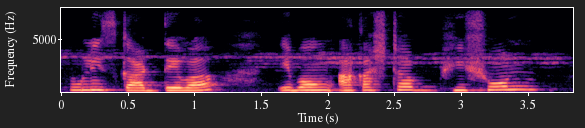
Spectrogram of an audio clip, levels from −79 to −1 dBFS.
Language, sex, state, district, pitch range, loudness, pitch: Bengali, female, West Bengal, Dakshin Dinajpur, 255-295 Hz, -17 LUFS, 270 Hz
